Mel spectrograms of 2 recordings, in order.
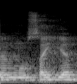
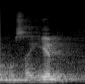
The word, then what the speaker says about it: al-Musayyib: of Sa'id ibn al-Musayyib, with the kasra, both correct to pronounce. Sa'id ibn al-Musayyib or Musayyib.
